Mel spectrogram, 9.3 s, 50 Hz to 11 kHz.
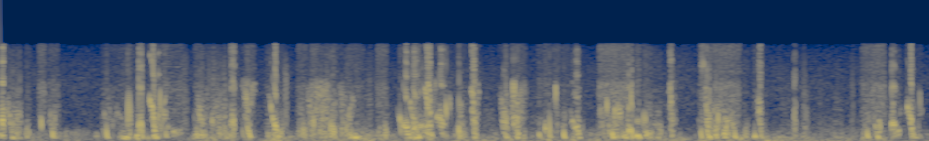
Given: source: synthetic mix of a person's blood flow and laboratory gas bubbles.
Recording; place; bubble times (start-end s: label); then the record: Doppler ultrasound of blood flow; subclavian vein
0.00-0.32 s: bubbles
0.38-0.59 s: bubbles
1.01-1.83 s: bubbles
1.94-2.38 s: bubbles
2.40-2.56 s: bubbles
2.65-2.83 s: bubbles
2.96-3.64 s: bubbles
3.76-3.88 s: bubbles
3.97-4.80 s: bubbles
4.99-5.28 s: bubbles
5.37-5.83 s: bubbles
5.97-6.63 s: bubbles
6.68-6.78 s: bubbles
6.98-7.67 s: bubbles
8.61-8.85 s: bubbles
8.89-9.23 s: bubbles
From the record:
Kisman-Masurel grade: 343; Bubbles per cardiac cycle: rolling drumbeat, 9 or more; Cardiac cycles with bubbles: 100%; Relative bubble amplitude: loud (0.450 to 0.775); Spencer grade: 3 (all of the cardiac periods contain showers or single bubble signals, but not dominating or overriding the cardiac motion signals); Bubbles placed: anywhere in the cardiac cycle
